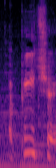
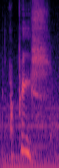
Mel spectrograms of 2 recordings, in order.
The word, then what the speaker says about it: Appice: Italians from Italian descent a peach a is the way you say in Italy but in America say episode Minnie yeah when I was with Rod Stewart we decided to say one more Carmine Appice so it's a piece anyway I've really really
